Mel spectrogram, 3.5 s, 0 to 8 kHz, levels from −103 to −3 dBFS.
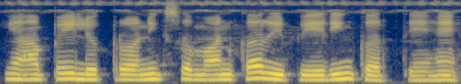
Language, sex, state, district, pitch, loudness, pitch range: Hindi, female, Bihar, Kaimur, 180 Hz, -14 LUFS, 165-185 Hz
